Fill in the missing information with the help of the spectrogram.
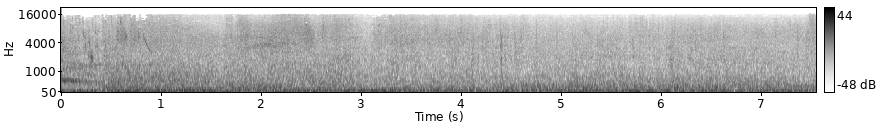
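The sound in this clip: An explosion blast sound effect: a loud, dense, rumbling roar with a crackling, gritty texture that continues steadily without pause from start to finish.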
